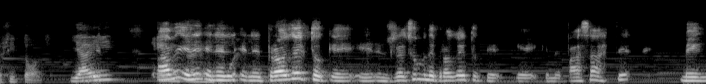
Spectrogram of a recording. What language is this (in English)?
Spanish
